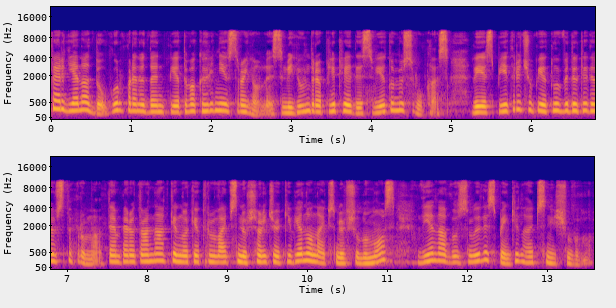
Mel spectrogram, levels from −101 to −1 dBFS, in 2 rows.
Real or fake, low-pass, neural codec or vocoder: fake; 9.9 kHz; autoencoder, 22.05 kHz, a latent of 192 numbers a frame, VITS, trained on one speaker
